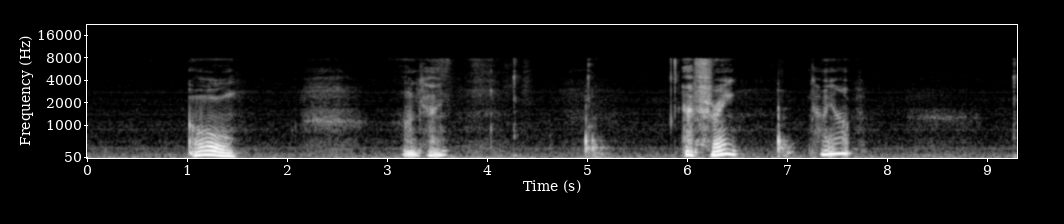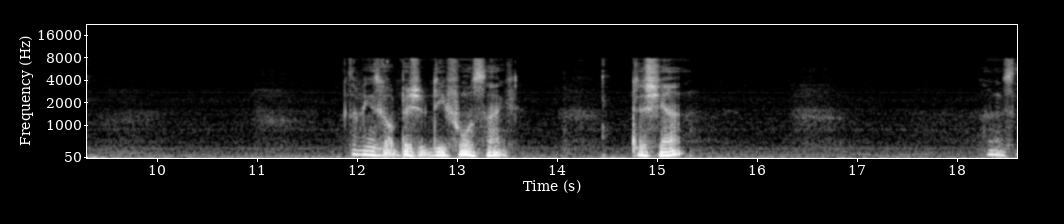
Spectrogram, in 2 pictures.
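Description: A man talks calmly into a microphone in short bursts.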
